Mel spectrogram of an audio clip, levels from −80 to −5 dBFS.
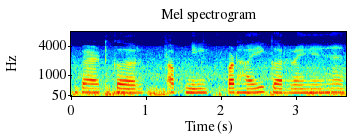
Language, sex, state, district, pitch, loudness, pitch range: Hindi, female, Chandigarh, Chandigarh, 190 Hz, -19 LUFS, 185-200 Hz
